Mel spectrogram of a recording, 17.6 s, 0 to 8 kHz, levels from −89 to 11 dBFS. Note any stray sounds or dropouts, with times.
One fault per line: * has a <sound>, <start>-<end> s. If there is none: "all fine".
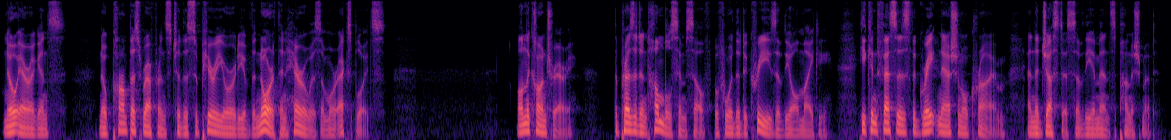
all fine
